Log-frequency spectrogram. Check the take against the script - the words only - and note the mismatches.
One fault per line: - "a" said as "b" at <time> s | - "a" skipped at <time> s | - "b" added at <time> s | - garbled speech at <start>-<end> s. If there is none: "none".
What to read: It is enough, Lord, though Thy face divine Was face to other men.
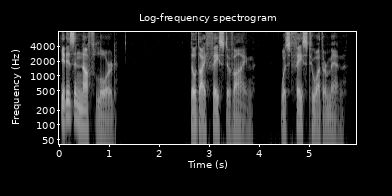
none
